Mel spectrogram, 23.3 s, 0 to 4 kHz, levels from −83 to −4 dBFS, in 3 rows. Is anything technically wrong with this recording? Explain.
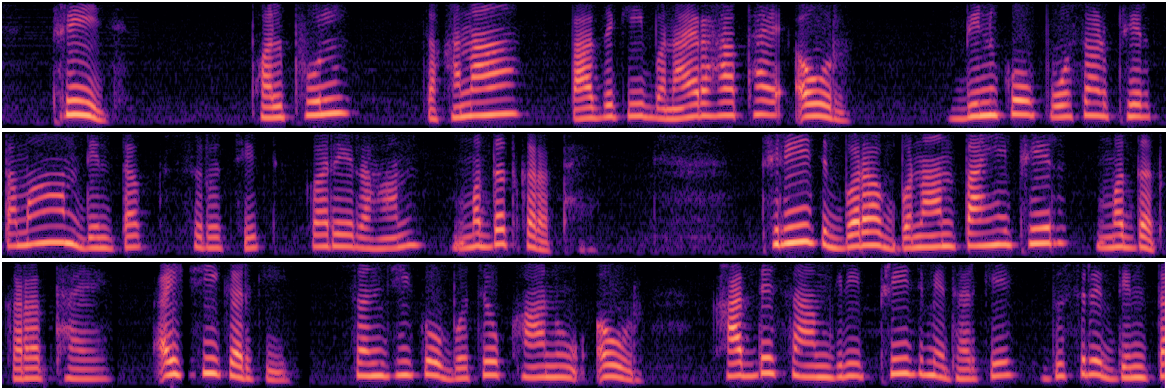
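Yes, the speech shows four jitter-buffer faults, all heard through a narrowband call path with nothing above 4 kHz, which fits G.711 mu-law at 64 kbps.

Repeated stalls (stutter), 15.8 to 16.79 s: packets kept arriving late, so the buffer ran dry five times and the receiver continued the last sound for 125 ms in total, the longest gap 48 ms. About 13% of that span is filled in, so the speech drags and stutters.

Short stall from a late packet, 17.48 to 17.60 s: one packet missed its slot and the buffer emptied. The receiver stretched the last sound for 84 ms until it arrived, then resumed where it left off, leaving a sound held too long with a faint buzz or dip.

Jitter buffer slow-down, 18.27 to 19.29 s: with the buffer running low, the receiver repeated single pitch periods and bits of pauses to build a reserve, adding 92 ms. The speech plays at 92% speed at unchanged pitch, drawn out, sometimes with a slight warble.

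Jitter buffer speed-up, 21.27 to 22.38 s: the buffer held more audio than its target, so the receiver cut short pieces of one or a few pitch periods, roughly 150 ms in all. Speech runs at 112% speed, same pitch, sounding hurried.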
